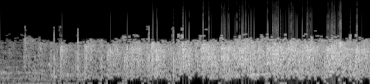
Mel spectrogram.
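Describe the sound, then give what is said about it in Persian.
An audience applauds itself with dense, loud clapping from many hands, sustained and steady from start to finish. “حالا ببینم برای خودتونم میتونید دست بزنید.”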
